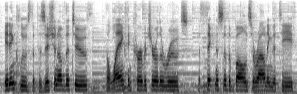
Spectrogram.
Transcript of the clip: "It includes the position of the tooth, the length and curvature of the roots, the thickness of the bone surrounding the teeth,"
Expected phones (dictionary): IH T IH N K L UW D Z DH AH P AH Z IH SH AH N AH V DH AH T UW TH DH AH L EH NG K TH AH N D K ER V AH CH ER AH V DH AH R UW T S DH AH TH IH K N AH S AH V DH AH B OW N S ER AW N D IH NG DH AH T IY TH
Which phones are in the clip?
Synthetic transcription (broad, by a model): IH T IH N K L UW D Z DH AH P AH Z IH SH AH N AH V DH AH T UW TH DH AH L EH NG K TH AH N K ER V AH CH ER AH V DH AH R UW T S DH AH TH IH K N AH S AH V DH AH B OW N S ER AW N D IH NG DH AH T IY TH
